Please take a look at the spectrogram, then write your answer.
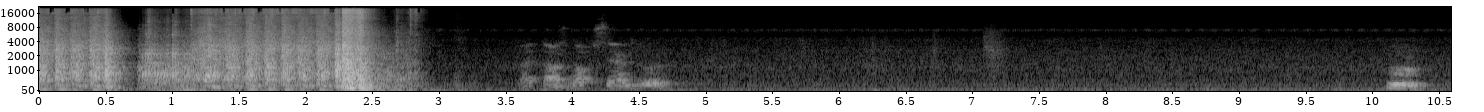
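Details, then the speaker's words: Holden Commodore VNSS, first start after rewiring following a bad workshop job: harsh uneven cranking for about three seconds without catching; the distributor cap had been left sitting loose, not clipped on, so no start. "Well, it wasn't as bad as I thought it was. I um forgot to put the cap on at all. It was just sitting on there."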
